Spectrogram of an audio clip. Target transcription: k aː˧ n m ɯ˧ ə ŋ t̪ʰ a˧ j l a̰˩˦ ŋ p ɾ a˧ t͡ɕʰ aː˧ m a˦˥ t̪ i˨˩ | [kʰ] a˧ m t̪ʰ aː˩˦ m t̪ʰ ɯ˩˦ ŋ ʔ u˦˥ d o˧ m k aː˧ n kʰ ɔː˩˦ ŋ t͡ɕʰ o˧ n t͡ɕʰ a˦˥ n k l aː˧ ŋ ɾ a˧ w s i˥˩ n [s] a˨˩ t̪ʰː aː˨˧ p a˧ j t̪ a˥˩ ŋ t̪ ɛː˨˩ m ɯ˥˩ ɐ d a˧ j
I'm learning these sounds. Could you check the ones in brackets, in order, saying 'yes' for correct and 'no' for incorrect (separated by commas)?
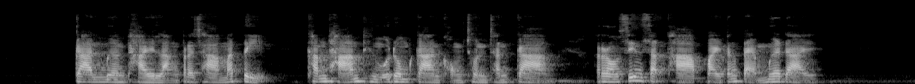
yes, yes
